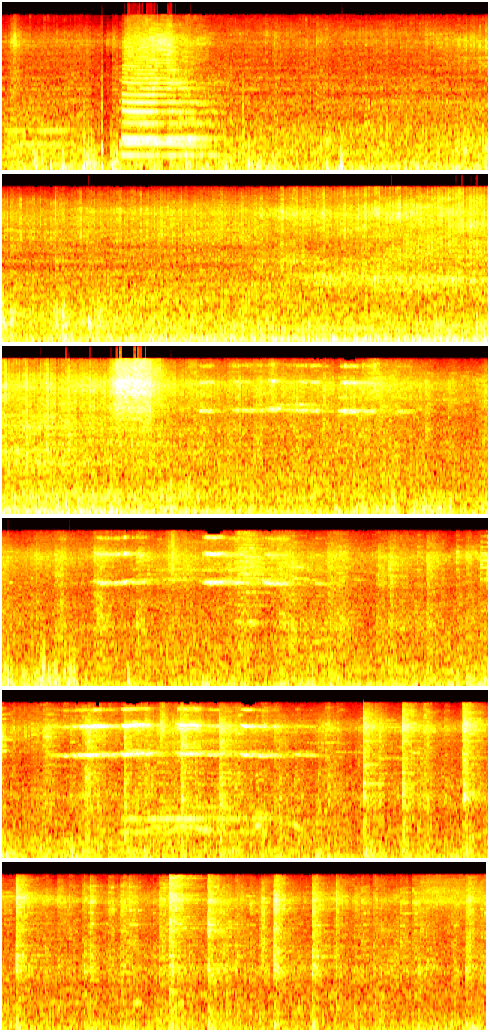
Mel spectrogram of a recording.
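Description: Local passenger train running over the rails, wheels clattering over joints and points, with a short train horn blast about a second and a half in. The rumble is loudest in the first half; later, high-pitched wheel squeals come and go several times.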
